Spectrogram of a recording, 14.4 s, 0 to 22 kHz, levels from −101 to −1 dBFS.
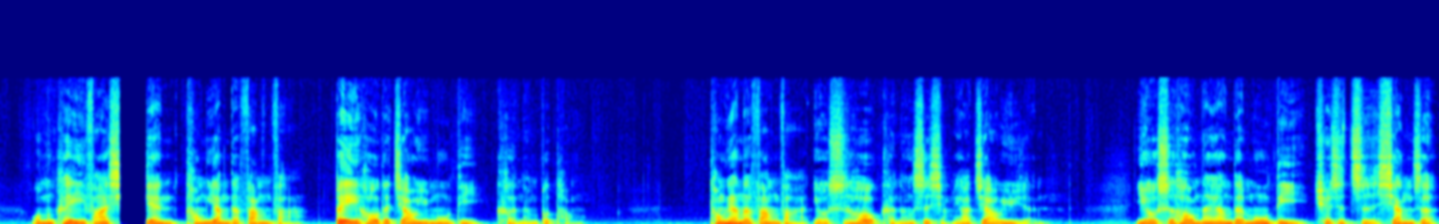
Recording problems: audio cutting out; at 1 s

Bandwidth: 14.5 kHz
